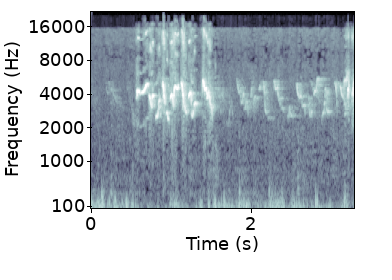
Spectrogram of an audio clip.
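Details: Lemon-bellied white-eye singing as a master to prompt reluctant birds: a dense, quick run of high chattering, warbled notes fading into softer twitters, with low rustling noise underneath.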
